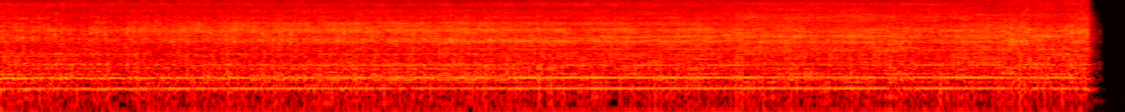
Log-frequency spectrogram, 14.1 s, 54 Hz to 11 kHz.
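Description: Makita XWT11 cordless impact wrench hammering a 4-inch lag screw into a wooden stump. It runs steadily under load for about thirteen and a half seconds and stops abruptly just before the end.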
